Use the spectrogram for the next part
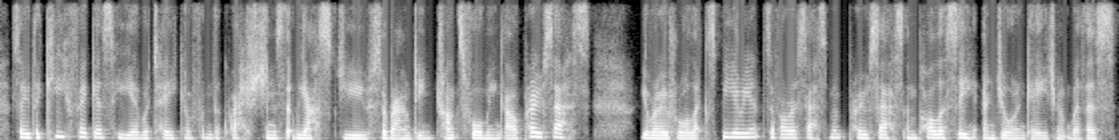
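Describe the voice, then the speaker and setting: A woman with a slight cold, sounding a bit croaky, presenting survey findings on a video call in an upbeat, methodical way. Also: on the low side, a little mellow, dry recording, clean studio sound. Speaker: operations manager presenting survey data. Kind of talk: webinar slide presentation.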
